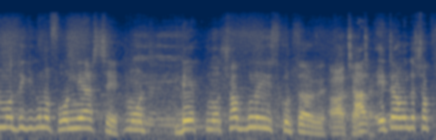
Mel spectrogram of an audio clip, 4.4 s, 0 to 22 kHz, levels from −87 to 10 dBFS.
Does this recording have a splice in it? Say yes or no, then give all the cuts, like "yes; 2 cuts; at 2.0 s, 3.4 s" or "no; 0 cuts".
yes; 1 cut; at 1.2 s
